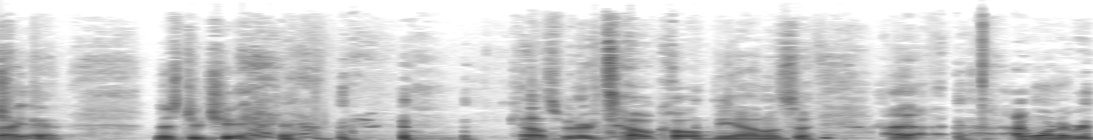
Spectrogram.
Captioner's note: laugh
